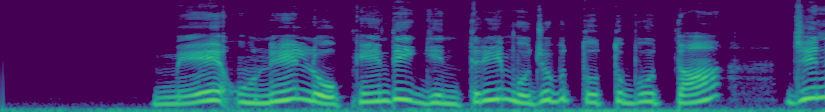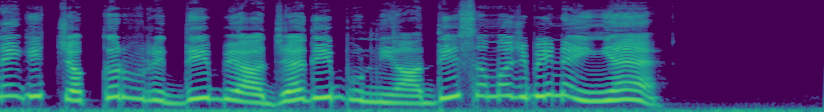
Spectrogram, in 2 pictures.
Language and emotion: Dogri, surprised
